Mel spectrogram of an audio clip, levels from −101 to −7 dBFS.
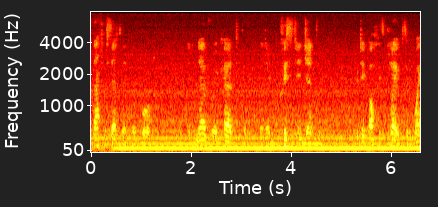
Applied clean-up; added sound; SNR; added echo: none; Microwave oven; -2 dB; none.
